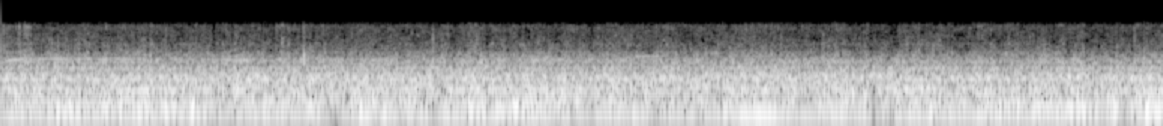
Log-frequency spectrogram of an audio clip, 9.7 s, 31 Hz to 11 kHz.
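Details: BMW E36 318ti petrol engine idling with a low, uneven, lumpy note; a replaced idle control valve helped only slightly, cause unknown: rough idle.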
